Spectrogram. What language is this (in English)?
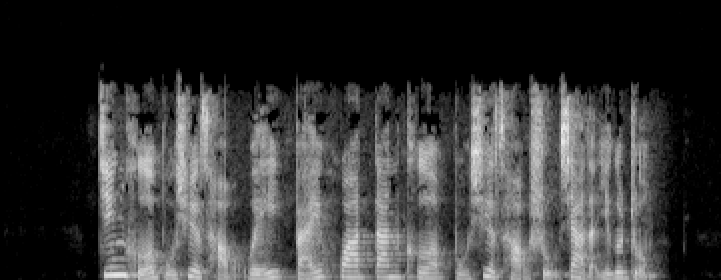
Chinese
